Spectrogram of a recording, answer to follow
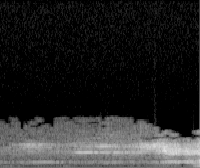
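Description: A pause in a man's lecture with faint background, then near the end his voice rises into a long, drawn-out, wavering word.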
